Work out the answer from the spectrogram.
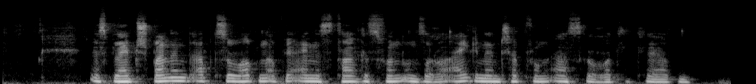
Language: German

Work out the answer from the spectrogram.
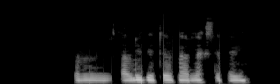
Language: Pashto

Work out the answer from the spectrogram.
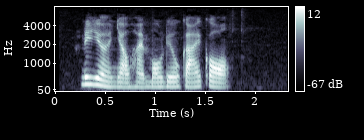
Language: Cantonese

